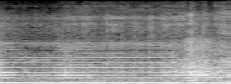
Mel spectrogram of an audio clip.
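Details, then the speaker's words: Sewing machine motor hums with a steady, deep buzzy tone and stalls when starting to sew with fabric under a lowered presser foot, then may suddenly race; most often caused by wrong start-of-sewing sequence. "швейной машины мотор при трогании с места Гудит и плохо машина стартует"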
